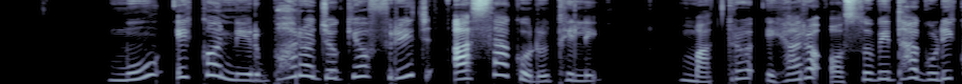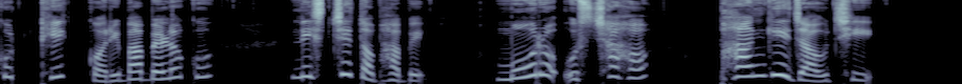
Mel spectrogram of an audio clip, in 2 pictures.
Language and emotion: Odia, sad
